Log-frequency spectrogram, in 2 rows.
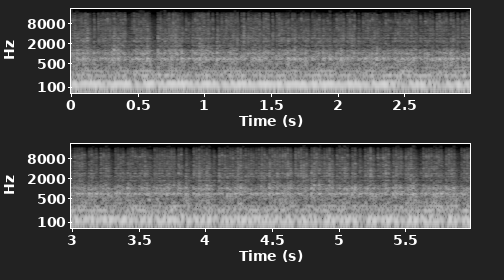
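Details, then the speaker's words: Newly installed engine in a wrecked 2023 Corvette C8 being rebuilt, started untuned; strong low exhaust rumble at idle with a slightly uneven big-cam pulse, no knocking or grinding, running healthy. "Hopefully, when it idles down, it gets that nasty chop going."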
